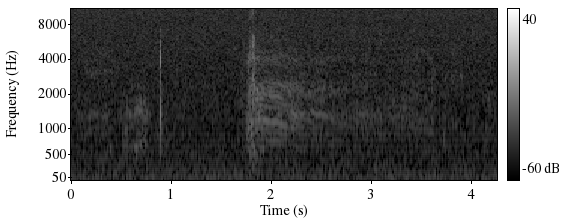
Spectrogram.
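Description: Near silence with one faint animal call just under two seconds in: a single wavering call that slides down in pitch over about a second. Faint clicks come before and after it.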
